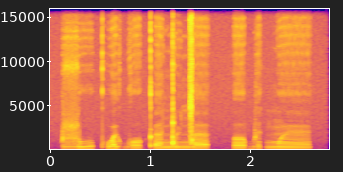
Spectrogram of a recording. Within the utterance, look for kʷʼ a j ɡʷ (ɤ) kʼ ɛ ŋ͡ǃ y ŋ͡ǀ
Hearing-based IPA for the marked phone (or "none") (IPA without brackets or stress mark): ɤ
